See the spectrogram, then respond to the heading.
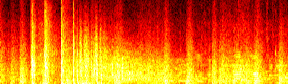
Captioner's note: cannon blasts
